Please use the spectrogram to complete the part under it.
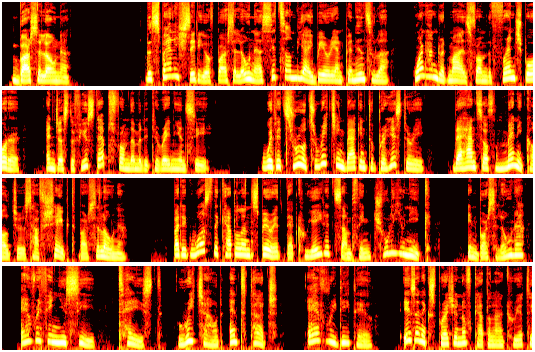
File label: en voices; barcelona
